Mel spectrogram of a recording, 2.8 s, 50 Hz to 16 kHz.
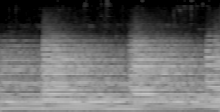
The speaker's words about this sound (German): In das Zusammenspiel der 3 neuen Glocken sollte fortan nur noch die Ad-Auctus-Glocke mit einfallen, weil sich so das harmonisch sauberste Geläut ergibt. So war damals die Auffassung des Pfarrers und des Glockensachverständigen.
